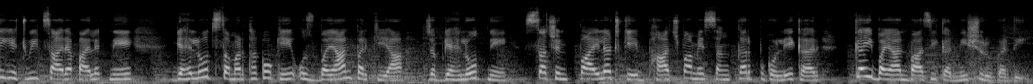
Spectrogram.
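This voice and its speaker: A woman reading a scripted news voice-over, quoting posts aloud in an even newsreader cadence. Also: a little high. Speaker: news reader. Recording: voice-over with clear background music.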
